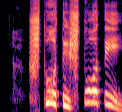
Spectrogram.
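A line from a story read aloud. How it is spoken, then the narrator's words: Animals shouting together. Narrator (Russian): закричали звери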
